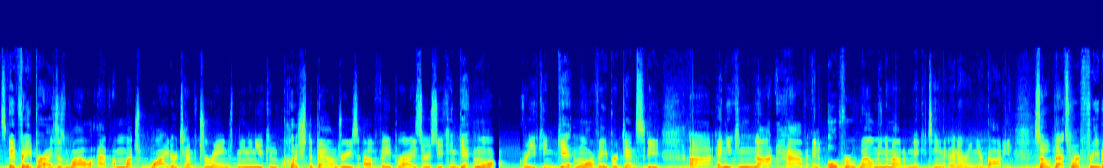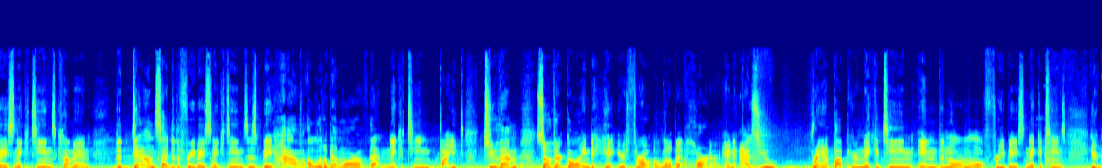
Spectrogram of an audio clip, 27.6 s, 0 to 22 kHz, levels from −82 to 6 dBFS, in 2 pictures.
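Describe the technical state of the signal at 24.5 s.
At 24.5 s the signal is intact, with no audible fault at that moment.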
